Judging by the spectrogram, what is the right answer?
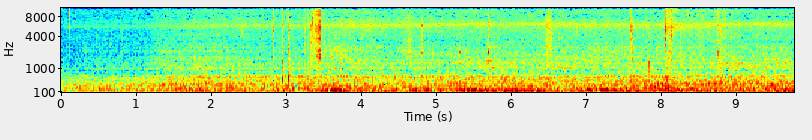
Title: why my brother's laptop cpu fan spinning too slow and its too loud noise and vibrating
